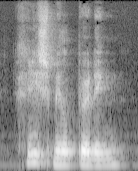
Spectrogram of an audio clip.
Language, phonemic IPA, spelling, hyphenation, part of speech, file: Dutch, /ˈɣrismelˌpʏdɪŋ/, griesmeelpudding, gries‧meel‧pud‧ding, noun, Nl-griesmeelpudding.ogg
- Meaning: semolina pudding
